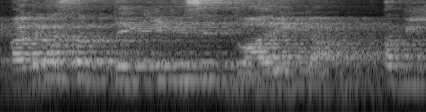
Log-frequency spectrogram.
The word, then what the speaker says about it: द्वारका: अगला शब्द देखिए जैसे द्वारिका। अब ये शब्द ऐसा है दोस्तों। यहां पर आपको क्या करना है? सीधा-सीधा याद रखना है। शब्द द्वारिका नहीं होता। शब्द शब्द होता है द्वारका।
